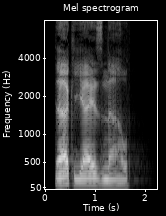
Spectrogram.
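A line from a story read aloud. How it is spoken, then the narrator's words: Deep bass voice. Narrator (Russian): пробасил Бульбуль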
